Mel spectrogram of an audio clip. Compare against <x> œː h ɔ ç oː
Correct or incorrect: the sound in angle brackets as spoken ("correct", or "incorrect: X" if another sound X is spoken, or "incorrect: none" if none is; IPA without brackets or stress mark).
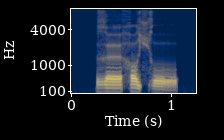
incorrect: ɣ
